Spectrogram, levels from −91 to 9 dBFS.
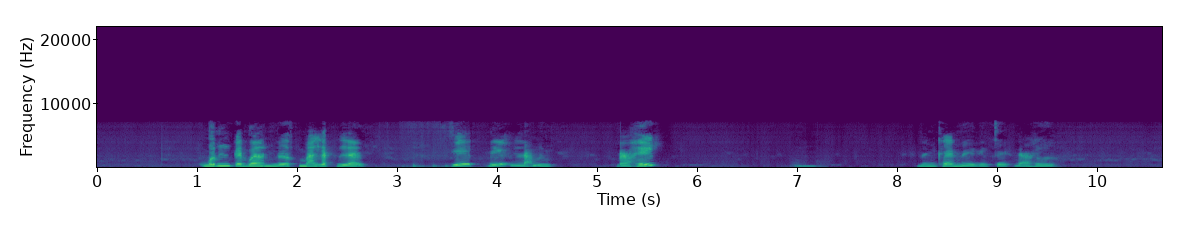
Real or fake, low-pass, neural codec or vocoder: fake; 7.2 kHz; codec, 16 kHz, 1 kbps, FreqCodec, larger model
